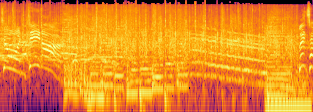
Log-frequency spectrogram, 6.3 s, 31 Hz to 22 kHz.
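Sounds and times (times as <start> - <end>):
audience applause: 0.0 - 6.2
bright stepping music cue: 1.7 - 6.0.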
